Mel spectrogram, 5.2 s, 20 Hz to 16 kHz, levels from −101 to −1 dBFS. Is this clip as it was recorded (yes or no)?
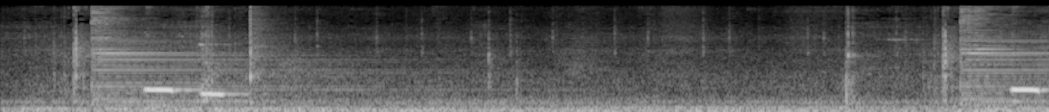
yes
